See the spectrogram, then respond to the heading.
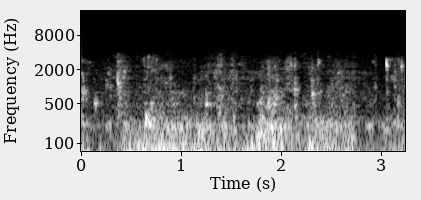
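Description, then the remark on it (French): Sea water sloshes and laps in soft, irregular splashes against a boat's hull, heard from inside the cabin at night while the boat lies in a sheltered bay, with a low, muffled rumble underneath. “On entend, on entend la mer contre la coque dans la cabine.”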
